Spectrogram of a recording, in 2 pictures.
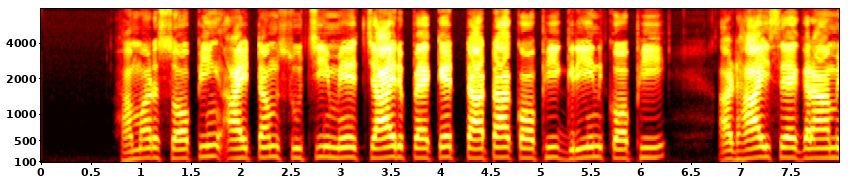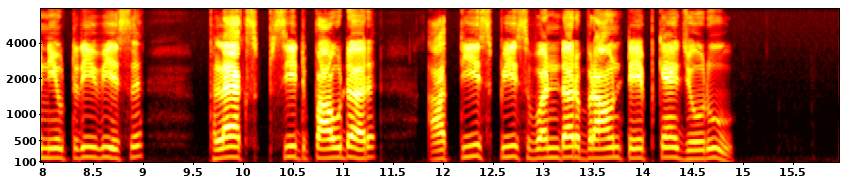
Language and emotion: Maithili, neutral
